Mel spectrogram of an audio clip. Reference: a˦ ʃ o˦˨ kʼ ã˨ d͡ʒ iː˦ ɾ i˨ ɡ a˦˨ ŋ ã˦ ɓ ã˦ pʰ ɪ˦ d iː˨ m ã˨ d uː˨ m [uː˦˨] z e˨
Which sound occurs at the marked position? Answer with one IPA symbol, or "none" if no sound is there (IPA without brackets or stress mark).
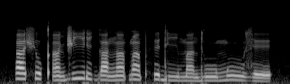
uː˦˨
